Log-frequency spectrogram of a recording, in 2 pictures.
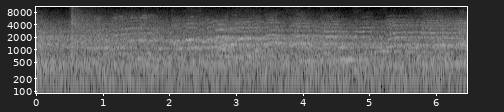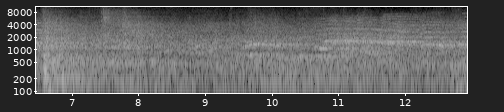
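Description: Echoing indoor ice hockey rink during play: high-pitched shouts and calls from voices in the arena run throughout. A single sharp bang, like puck or stick against the boards, comes about six and a half seconds in.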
